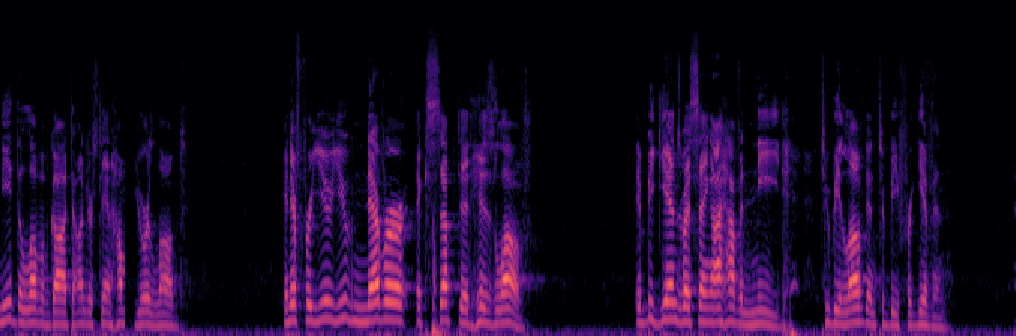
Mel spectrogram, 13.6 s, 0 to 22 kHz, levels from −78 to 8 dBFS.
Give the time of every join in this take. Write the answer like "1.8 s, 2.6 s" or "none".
1.7 s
